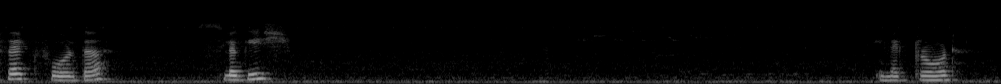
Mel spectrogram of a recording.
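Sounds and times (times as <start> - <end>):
woman speaking: 0.0 - 1.2, 2.0 - 3.0, 8.8 - 9.7
cricket chirping: 0.0 - 10.0.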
